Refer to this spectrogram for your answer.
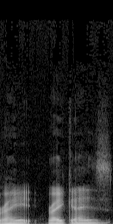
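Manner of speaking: acted joking tone with audible doubt, unsure. Imitating Nick Ross being funny to the guys: imitating Nick Ross's doubtful tone. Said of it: "you could hear the doubt in his voice".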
